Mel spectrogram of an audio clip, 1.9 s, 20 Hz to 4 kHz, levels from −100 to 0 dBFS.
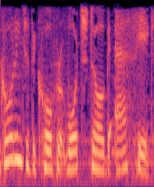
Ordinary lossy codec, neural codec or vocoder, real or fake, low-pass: AAC, 16 kbps; none; real; 3.6 kHz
